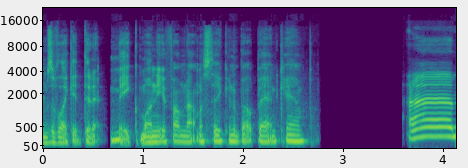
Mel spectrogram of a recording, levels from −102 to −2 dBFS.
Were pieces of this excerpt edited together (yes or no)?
no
